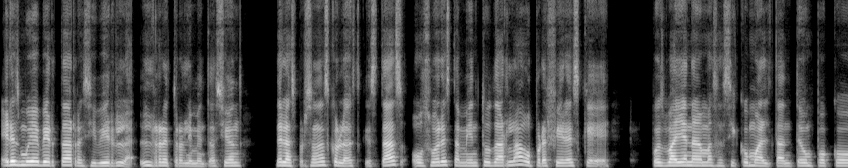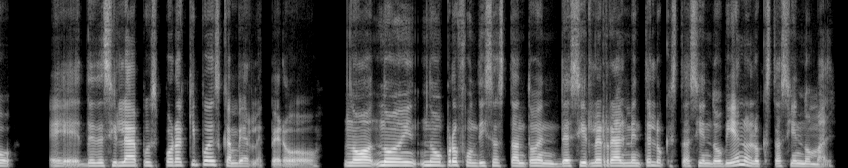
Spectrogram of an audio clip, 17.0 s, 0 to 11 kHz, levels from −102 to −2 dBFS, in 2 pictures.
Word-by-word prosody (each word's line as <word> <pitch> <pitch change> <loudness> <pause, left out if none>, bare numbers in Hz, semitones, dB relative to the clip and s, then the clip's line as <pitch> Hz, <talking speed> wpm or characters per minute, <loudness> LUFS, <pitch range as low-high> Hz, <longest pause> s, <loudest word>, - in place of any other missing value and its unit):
eres 240 0 +8
muy 230 +1 +8
abierta 220 -1 +5
a - - +4
recibir 185 0 -1
la - - -2
retroalimentación 190 -2 -2 0.4
de 210 - +3
las 195 -1 +5
personas 215 +3 -2
con 210 -4 +1
las 175 +1 -1
que - - -14
estás 225 +9 +2
o 195 0 -3
sueles 210 +5 +1
también 190 -1 -3
tú 205 0 -1
darla 220 +6 +3
o 205 - +1
prefieres 190 0 -1
que, - - -5 0.4
pues 195 -1 -1
vaya 205 +1 +6
nada 200 -1 +4
más 195 -1 -2
así 185 +1 -8
como 195 +1 -1
al 175 -3 0
tanteo 175 +2 -2
un 190 - -5
poco 185 -1 -2 0.3
eh, 480 0 -3
de 185 - -3
decirle, 195 +2 0
ah, 200 - +5
pues 205 -2 -7
por 210 0 -3
aquí 215 +4 -4
puedes 250 0 +1
cambiarle, 170 -3 -4
pero - - -5 0.2
no 190 -1 +5
no 215 -1 +4
y 210 -1 +2
no 215 -1 0
profundizas 190 -4 -2
tanto 180 0 -1
en 165 -4 -1
decirle 185 +1 +1
realmente 185 +1 0
lo 190 -2 -5
que - - -19
está - - -8
haciendo 165 -2 -2
bien, 220 +9 +1
o - - -1
lo 160 -1 0
que - - -19
está 165 - -6
haciendo 165 -2 -3
mal. 135 - -7
195 Hz, 220 wpm, -21 LUFS, 180-210 Hz, 0.4 s, eres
